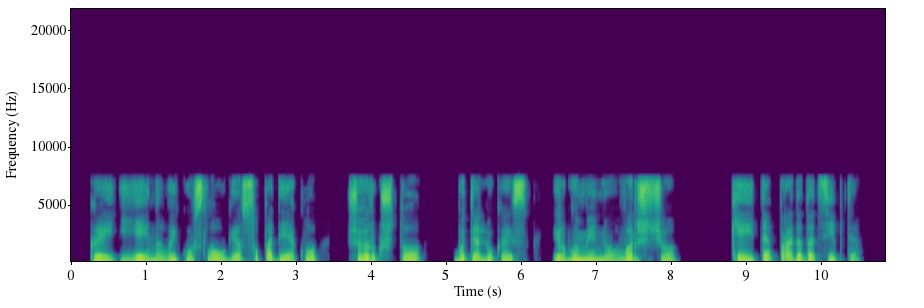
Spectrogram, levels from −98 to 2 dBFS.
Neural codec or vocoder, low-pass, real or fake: none; 7.2 kHz; real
